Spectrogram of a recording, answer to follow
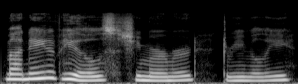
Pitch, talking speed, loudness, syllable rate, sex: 210 Hz, 120 wpm, -15 LUFS, 4.6 syllables/s, female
